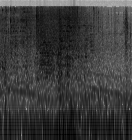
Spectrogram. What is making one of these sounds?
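A cutting tool grinds against metal with a harsh, crackling hiss.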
